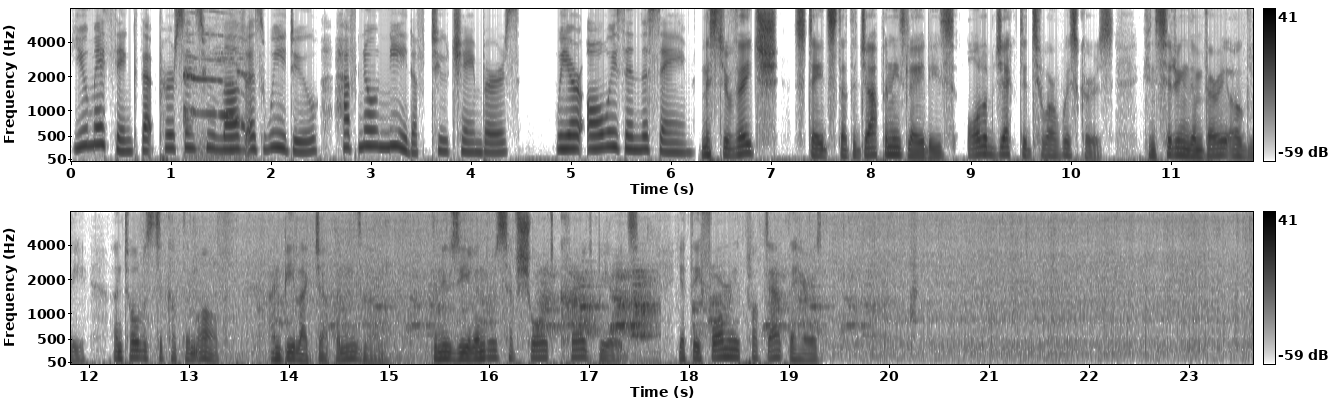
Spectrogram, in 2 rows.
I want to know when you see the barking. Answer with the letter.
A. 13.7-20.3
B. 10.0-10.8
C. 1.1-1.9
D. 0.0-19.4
A.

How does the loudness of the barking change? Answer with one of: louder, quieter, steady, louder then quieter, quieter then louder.
louder then quieter.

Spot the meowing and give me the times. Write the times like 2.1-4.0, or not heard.
not heard.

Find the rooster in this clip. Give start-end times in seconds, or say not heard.
1.1-1.9.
